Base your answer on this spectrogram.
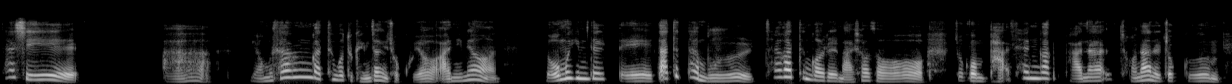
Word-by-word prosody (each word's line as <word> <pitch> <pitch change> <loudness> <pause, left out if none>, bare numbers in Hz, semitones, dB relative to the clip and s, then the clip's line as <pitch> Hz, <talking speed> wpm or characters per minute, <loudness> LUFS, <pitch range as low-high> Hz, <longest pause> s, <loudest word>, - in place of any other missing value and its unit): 사실 295 - +3 0.8
아 - - -9 0.4
명상 310 - 0
같은 255 -6 -1
것도 205 - -4
굉장히 145 +5 -1
좋고요. 135 0 -5
아니면 205 +7 0 0.5
너무 285 +3 +4
힘들 265 -2 +2
때 145 +1 0
따뜻한 305 - +2
물, 150 -2 -2
차 330 - -6
같은 335 -6 +5
거를 175 -6 +2
마셔서 140 +1 -1 0.3
쪼끔 165 -4 +1
바 - - -2
생각 280 -2 +1
반환 160 +6 -2
전환을 170 +1 +2
쪼끔 150 -3 -4
180 Hz, 230 characters per minute, -25 LUFS, -, 0.8 s, 같은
